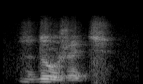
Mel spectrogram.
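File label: "zdorzec", Polish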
